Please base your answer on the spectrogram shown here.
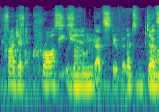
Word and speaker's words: Project X Zone: Project X Zone, and that's how it's spelled with an X. Yeah. It's actually pronounced Project Cross Zone.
